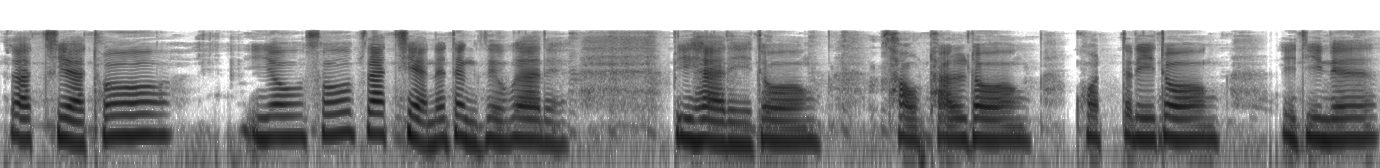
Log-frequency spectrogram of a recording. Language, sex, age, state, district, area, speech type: Bodo, female, 60+, Assam, Chirang, rural, spontaneous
